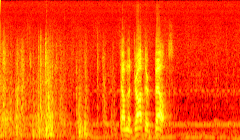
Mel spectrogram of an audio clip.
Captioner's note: speaking German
